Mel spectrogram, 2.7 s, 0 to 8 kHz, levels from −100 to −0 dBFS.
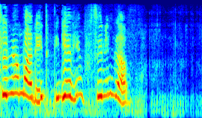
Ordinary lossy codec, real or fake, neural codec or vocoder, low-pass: MP3, 48 kbps; fake; codec, 16 kHz, 4.8 kbps, FACodec; 7.2 kHz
